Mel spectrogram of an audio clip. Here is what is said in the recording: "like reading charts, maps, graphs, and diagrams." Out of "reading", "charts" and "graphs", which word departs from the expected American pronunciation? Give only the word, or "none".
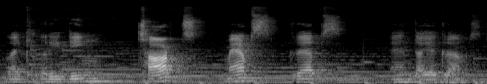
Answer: graphs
